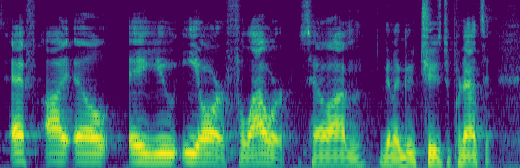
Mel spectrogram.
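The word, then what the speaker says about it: Filauer: It's F-I-L-A-U-E-R, Flower. So I'm going to choose to pronounce it.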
